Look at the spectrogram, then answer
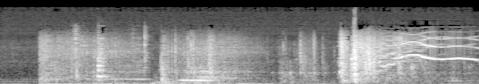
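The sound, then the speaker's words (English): A door opens with a series of heavy mechanical clunks and rattles, ending in a sharp bang and a drawn-out whining creak, loud. “Much appreciation for finally opening the door.”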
